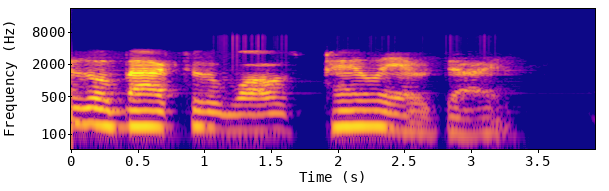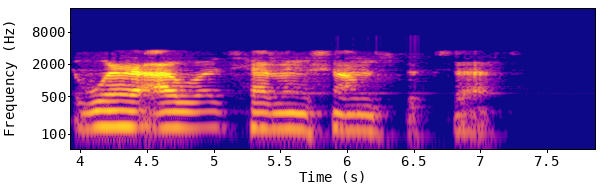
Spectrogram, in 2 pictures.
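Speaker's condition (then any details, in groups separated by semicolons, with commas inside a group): Multiple sclerosis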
